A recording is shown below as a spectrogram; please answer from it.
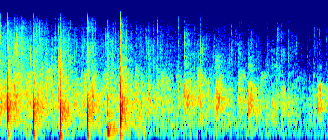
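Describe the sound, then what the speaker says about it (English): Brief applause in a lecture hall for undergraduate teaching assistants at a university computer science class, opening with a few sharp, separate claps that quickly thin into a fading patter of scattered hands. "Let's give a round of applause to these folks and those who aren't here."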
